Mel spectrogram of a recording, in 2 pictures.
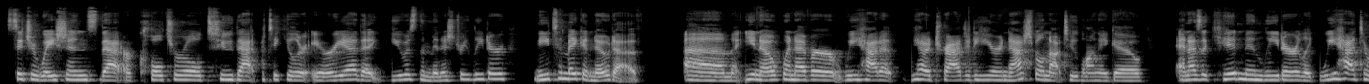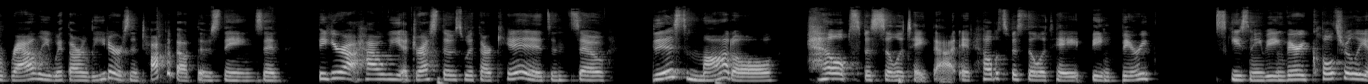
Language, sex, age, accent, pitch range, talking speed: English, female, 20-39, American, 190-240 Hz, 185 wpm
